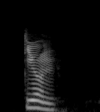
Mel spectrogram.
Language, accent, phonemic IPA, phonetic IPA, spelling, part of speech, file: Armenian, Eastern Armenian, /tjun/, [tjun], տյուն, noun, Hy-EA-տյուն.ogg
- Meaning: the name of the Armenian letter տ (t)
